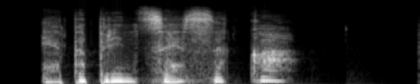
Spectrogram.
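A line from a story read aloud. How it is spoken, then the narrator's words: Whisper. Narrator (Russian): шепнула Цицилия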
